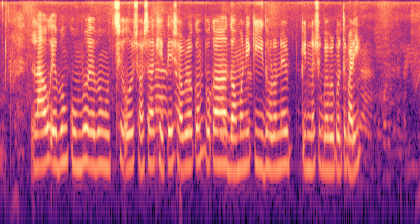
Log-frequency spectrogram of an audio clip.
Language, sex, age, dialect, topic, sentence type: Bengali, female, 18-24, Rajbangshi, agriculture, question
